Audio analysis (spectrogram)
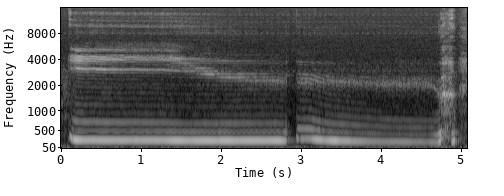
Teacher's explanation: my lips are really tightly rounded for the french hue sound and the sound is a little more forward in the mouth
